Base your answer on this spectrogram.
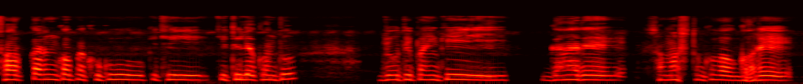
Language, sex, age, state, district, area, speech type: Odia, male, 18-30, Odisha, Ganjam, urban, spontaneous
